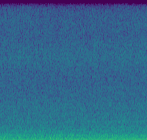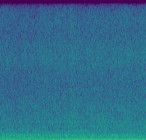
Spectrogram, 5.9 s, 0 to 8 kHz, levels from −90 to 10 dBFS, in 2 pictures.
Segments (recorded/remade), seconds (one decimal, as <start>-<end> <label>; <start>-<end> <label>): 0.0-5.9 recorded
